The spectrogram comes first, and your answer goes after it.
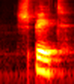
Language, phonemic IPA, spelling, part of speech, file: Dutch, /spet/, speet, verb / noun, Nl-speet.ogg
- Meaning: singular past indicative of spijten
